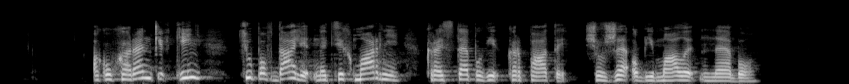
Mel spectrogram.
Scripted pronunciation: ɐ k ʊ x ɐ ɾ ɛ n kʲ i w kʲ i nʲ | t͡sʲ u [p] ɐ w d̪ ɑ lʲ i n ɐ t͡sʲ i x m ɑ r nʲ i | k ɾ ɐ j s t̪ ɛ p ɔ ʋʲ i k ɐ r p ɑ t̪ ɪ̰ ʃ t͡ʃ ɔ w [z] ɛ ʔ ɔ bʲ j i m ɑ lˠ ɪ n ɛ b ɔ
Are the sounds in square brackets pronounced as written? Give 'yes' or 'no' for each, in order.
yes, no

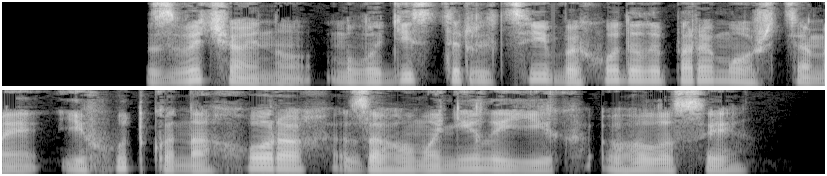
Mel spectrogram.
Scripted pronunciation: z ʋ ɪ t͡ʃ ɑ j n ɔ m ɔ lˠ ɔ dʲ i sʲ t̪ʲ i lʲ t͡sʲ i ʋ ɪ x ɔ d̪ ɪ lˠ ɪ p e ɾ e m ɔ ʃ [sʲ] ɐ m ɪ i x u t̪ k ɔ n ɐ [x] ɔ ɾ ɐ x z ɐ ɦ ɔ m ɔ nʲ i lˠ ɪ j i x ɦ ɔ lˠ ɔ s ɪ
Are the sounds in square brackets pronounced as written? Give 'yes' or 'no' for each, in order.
no, yes

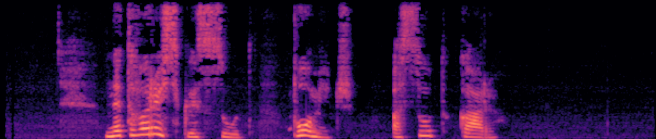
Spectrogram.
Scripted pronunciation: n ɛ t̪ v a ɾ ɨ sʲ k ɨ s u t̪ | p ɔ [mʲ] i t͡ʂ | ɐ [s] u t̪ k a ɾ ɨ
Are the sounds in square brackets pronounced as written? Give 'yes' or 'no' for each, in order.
yes, yes

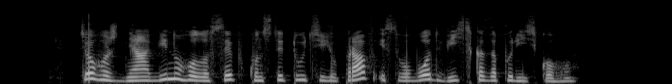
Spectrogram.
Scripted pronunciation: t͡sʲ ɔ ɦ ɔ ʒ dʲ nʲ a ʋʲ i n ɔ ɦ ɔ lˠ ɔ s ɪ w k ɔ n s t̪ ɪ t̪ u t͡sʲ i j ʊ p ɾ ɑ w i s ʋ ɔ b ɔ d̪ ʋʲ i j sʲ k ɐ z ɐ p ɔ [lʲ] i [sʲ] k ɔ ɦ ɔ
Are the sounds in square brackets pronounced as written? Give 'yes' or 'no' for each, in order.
no, yes

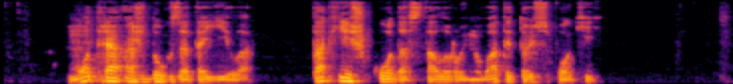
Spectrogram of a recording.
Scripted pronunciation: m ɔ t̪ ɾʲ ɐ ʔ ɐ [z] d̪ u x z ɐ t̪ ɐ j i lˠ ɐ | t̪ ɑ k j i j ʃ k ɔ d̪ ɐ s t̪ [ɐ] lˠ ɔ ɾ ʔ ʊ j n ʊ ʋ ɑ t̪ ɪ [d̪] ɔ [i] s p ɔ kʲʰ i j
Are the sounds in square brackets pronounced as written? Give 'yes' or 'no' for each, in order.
no, no, no, no

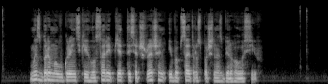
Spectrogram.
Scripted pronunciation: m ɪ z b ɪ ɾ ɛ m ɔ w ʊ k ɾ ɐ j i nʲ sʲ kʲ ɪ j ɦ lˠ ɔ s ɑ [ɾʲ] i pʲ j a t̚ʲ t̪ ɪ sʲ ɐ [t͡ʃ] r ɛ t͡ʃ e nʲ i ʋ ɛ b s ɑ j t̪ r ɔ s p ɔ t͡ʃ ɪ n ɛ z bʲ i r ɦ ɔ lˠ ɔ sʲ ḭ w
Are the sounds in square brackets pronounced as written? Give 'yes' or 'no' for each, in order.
yes, yes

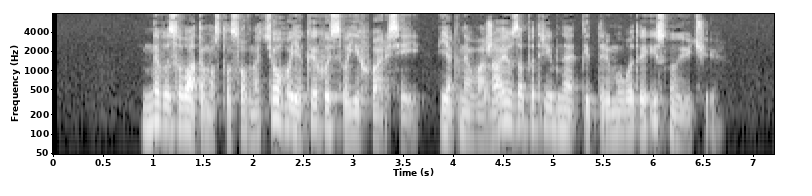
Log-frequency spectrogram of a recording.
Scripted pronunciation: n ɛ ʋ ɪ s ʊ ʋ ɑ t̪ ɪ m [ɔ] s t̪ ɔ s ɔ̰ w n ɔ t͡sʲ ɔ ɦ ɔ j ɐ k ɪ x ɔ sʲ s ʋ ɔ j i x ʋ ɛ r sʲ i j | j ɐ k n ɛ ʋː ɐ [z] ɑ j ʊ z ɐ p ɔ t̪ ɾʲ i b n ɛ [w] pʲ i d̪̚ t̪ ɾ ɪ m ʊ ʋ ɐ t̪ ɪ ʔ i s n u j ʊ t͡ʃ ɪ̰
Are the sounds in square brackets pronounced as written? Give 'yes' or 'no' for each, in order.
yes, no, no

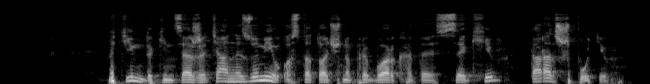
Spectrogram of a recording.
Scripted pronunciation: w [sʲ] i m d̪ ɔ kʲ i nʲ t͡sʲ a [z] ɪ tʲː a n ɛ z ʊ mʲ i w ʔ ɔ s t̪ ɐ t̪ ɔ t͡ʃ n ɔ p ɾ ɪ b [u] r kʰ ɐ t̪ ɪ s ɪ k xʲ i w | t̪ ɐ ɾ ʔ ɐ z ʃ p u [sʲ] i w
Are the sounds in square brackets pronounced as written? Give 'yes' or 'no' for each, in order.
no, no, no, no

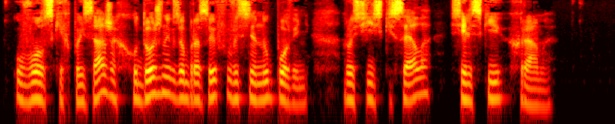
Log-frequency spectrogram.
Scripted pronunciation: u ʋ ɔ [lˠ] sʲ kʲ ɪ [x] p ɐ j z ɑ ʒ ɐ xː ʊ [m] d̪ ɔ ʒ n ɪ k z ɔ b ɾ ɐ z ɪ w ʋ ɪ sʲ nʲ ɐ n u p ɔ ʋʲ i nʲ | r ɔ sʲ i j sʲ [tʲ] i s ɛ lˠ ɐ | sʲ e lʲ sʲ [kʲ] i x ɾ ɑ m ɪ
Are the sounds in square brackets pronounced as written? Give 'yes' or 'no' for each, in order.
yes, yes, no, no, yes

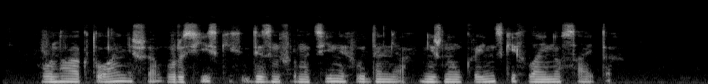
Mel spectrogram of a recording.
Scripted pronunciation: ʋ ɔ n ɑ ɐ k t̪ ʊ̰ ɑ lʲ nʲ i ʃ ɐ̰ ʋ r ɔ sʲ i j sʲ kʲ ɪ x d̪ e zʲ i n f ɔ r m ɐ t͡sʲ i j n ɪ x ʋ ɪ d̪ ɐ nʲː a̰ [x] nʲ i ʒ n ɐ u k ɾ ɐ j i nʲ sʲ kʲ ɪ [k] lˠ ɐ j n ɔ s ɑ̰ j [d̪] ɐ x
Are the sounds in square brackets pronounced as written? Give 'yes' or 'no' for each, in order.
yes, no, no

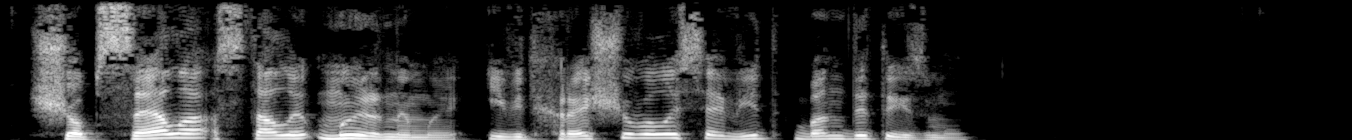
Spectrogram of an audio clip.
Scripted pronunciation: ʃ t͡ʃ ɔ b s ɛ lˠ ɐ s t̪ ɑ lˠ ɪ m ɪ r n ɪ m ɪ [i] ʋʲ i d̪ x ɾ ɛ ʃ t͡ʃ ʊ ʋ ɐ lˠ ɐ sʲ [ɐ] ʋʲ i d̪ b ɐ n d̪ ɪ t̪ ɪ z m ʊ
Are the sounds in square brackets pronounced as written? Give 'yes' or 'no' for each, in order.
yes, yes

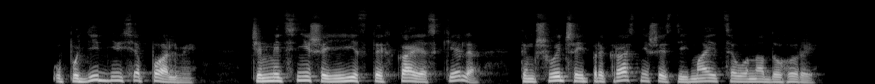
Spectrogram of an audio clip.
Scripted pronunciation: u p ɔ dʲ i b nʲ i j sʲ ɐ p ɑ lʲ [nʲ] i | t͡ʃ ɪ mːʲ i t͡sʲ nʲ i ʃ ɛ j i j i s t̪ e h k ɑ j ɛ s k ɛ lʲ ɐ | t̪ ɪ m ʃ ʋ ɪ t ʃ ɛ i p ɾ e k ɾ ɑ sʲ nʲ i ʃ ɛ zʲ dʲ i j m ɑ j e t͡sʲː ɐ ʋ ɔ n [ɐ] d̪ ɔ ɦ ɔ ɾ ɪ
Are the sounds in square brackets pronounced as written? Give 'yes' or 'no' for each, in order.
no, no

